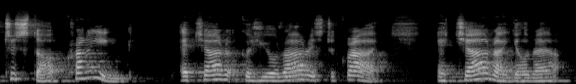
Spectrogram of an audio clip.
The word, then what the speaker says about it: llorar: Remember our double L pronunciation is a y sound.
